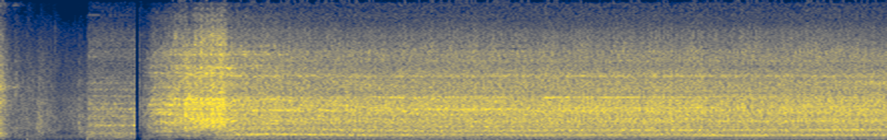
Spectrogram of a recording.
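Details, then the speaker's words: Subaru squeaky drive belt (squeal rose with revs, not power steering, unaffected by clutch, quieter when warm) after re-tensioning via adjusting bolt: starts and settles to a steady idle with only a faint thin tone left; belt sounds better, AC pulley bearing still suspected. "Oh, that sounds better."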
